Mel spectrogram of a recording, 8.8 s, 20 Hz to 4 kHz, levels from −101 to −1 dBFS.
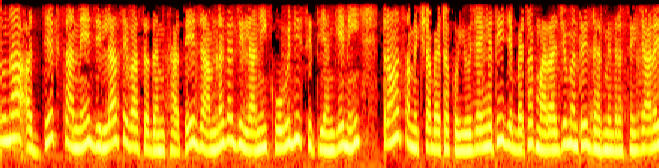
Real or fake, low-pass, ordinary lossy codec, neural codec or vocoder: real; 3.6 kHz; AAC, 24 kbps; none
